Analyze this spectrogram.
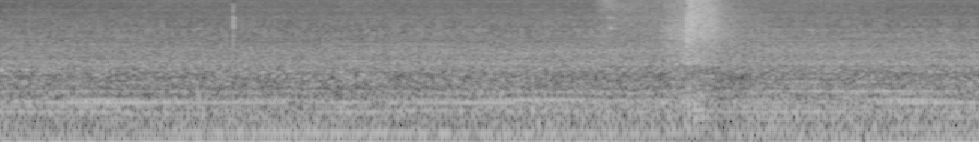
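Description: Diesel train engine idling steadily, with a short hiss of air about four and a half seconds in.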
